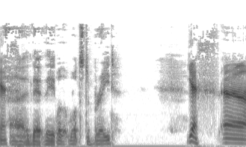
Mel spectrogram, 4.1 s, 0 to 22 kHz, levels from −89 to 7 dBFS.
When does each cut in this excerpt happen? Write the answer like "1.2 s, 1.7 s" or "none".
0.9 s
